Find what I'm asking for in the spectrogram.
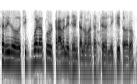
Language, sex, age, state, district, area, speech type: Kannada, male, 45-60, Karnataka, Chikkaballapur, urban, conversation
